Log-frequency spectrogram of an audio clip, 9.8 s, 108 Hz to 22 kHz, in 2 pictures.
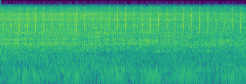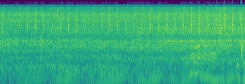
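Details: Mazda 626 FS engine at idle, first startup after reinstalling the IAC and throttle body: a steady, sharp ticking knock about three times a second. Found 50% loss on cylinder 3 from a bad exhaust valve; the exhaust also leaks at the cat.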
